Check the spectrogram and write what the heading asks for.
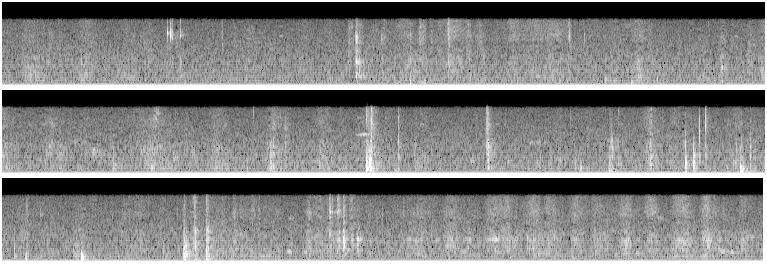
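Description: Rustling of cloth and straw with scattered short clicks and knocks as a wild boar piglet roots and shuffles in its blanket-and-straw bedding, over a steady hiss.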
